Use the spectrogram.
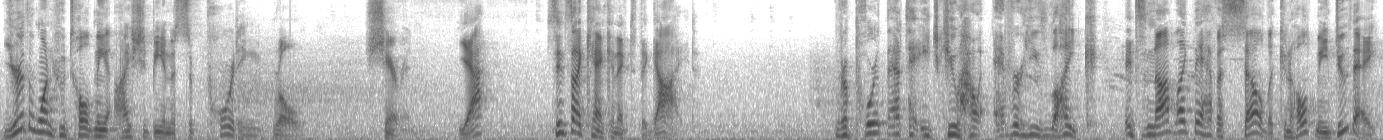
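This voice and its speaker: A cocky game soldier with a very animated, swooping delivery. He is sarcastic and flippant, swaggering with a bitter edge. Faint noise sits behind the voice. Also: a little high, normal speed. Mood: sarcastic, defiant. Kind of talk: video game cutscene acting.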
